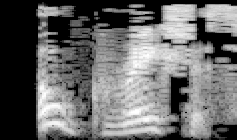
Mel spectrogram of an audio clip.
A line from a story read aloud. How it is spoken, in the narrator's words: she exclaimed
